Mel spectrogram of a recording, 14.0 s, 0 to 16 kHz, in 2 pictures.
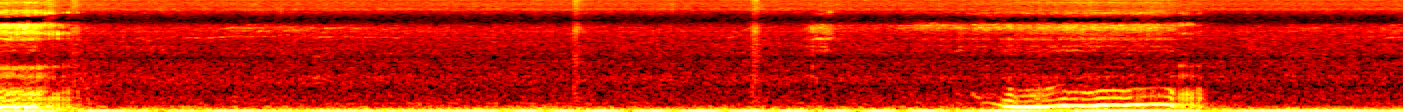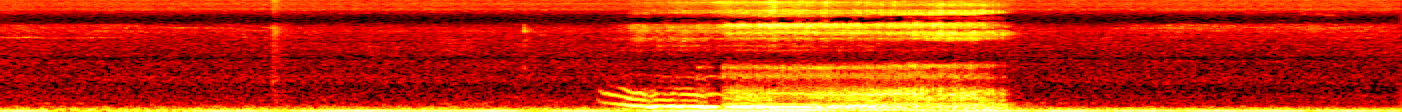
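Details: Jindo dog snoring at the KTN pet welfare centre on 24 January 2023, snoring that grows worse with age: a steady deep rumbling rasp, broken twice by louder, tonal, wheezy snorts.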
